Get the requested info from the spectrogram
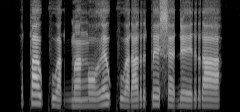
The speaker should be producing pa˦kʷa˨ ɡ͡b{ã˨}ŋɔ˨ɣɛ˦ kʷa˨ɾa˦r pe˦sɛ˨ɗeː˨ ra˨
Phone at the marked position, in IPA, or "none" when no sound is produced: ã˨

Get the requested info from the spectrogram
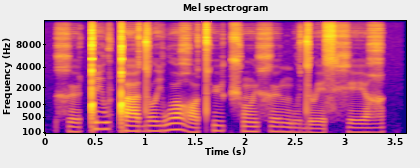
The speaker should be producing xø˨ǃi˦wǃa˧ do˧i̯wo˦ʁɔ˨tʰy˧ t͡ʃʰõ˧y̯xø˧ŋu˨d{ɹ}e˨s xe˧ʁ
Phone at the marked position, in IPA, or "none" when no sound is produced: ɹ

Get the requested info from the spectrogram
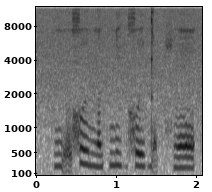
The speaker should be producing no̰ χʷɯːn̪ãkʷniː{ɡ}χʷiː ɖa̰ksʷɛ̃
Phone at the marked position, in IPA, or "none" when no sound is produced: ɡ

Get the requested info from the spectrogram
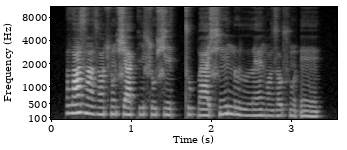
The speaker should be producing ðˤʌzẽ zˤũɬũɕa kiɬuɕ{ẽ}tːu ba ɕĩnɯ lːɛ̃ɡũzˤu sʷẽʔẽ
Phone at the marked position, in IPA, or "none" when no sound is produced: e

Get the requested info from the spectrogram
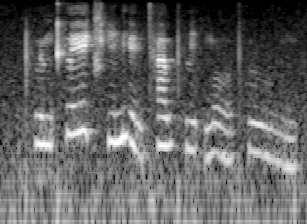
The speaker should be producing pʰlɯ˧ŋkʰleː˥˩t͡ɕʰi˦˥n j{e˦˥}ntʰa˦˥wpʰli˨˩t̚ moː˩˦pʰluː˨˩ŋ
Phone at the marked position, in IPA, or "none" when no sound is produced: e˨˩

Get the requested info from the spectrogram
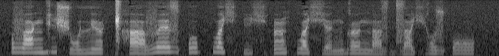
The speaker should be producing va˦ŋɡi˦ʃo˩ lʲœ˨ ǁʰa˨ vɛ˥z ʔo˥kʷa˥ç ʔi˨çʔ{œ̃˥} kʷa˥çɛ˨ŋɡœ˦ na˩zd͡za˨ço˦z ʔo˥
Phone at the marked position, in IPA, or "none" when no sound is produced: œ̃˥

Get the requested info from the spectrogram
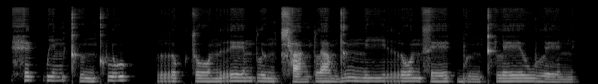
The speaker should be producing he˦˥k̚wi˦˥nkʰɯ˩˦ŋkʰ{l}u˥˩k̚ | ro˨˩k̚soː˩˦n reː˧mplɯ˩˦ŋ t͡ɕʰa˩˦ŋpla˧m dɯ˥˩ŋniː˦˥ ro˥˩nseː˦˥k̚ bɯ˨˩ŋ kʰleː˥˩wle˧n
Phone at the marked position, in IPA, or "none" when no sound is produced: l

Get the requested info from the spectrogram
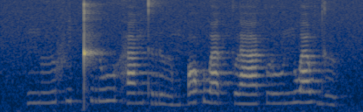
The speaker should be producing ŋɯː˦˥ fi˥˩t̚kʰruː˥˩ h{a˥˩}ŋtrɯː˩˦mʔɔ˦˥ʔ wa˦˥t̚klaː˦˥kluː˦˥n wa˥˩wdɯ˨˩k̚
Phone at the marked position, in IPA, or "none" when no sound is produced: a˧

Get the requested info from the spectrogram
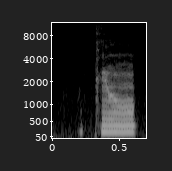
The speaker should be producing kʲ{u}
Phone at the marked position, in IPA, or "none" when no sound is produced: ũ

